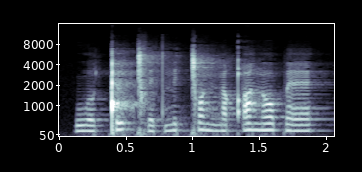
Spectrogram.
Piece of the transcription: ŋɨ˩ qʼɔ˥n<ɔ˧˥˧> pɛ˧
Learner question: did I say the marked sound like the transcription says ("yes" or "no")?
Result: yes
